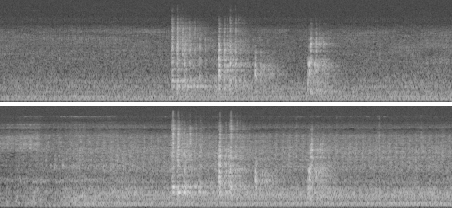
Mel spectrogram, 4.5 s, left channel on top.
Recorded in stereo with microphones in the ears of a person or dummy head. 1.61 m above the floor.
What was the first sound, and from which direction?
Crushing, 15° left (ahead or behind).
